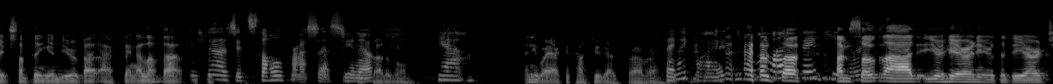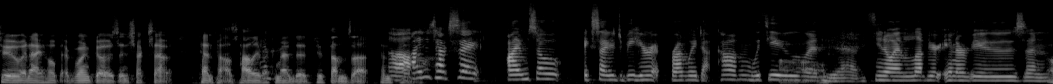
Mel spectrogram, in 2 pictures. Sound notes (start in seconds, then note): 6.9 laughing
